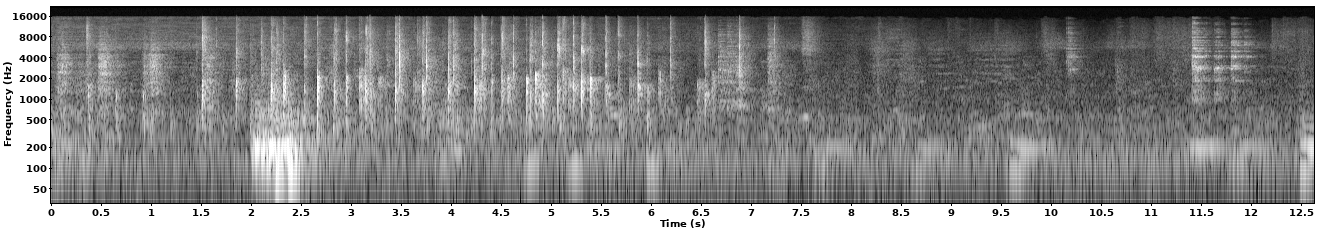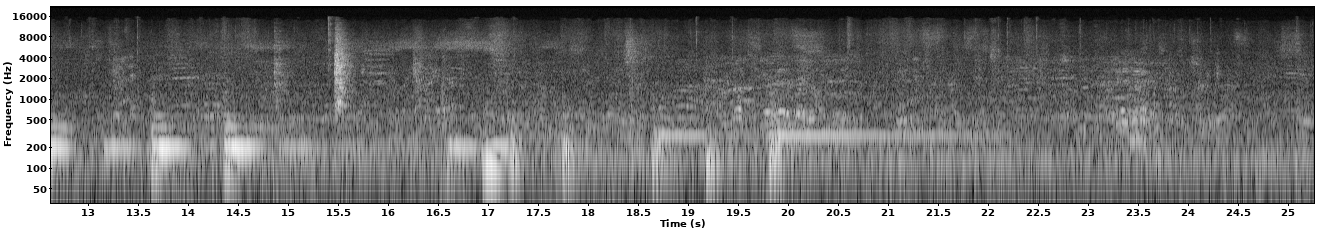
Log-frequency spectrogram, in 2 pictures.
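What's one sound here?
A double bass plucks a walking bass line.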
